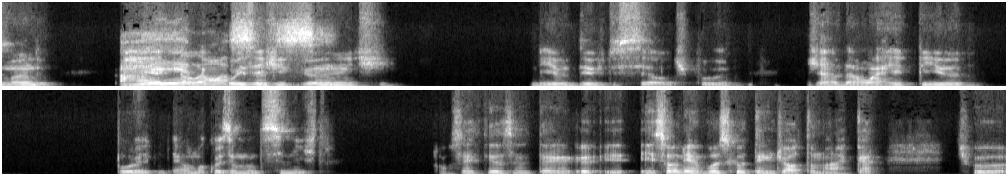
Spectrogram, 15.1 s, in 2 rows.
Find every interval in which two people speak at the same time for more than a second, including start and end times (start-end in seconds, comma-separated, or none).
0.9-2.6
